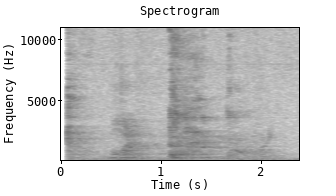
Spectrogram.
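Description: A person coughs once about a second in, with indistinct talk around it.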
